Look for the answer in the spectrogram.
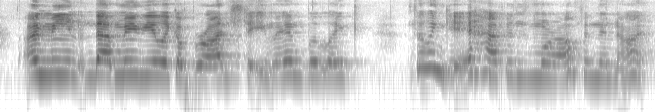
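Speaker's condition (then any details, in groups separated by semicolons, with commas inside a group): Cerebral palsy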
